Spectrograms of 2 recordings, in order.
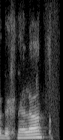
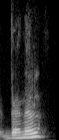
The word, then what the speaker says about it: Dechnel: Dwóch komentujących e, zwróciło nam uwagę, że nazwisko znanego literata Jacka Dechnela poprawnie wymawia się Denel. E, nie byliśmy tego świadomi, dlatego nazwisko Jacka Dechnela wymawialiśmy Dechnel. Chcielibyśmy przeprosić wszystkich słuchaczy oraz samego Jacka Dechnela i zapewnić go, że nie będziemy już e, omyłkowo przekręcać jego nazwiska.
